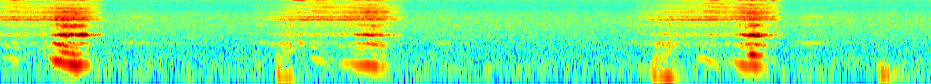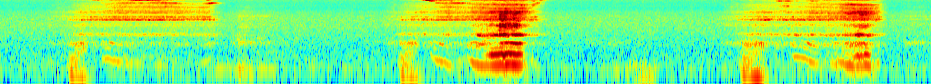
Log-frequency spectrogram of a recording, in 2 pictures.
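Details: Person snoring during a daytime nap: slow, rough, rattling snores with each breath, about nine a minute, in a quiet room; ordinary snoring.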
